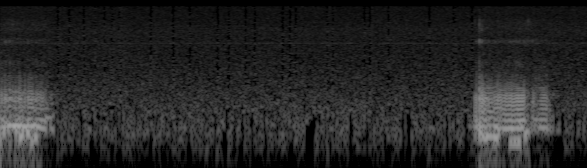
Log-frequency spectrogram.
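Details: A female dog sleeping on her owner's bed in the morning, snoring loudly enough to keep the owner awake: two rattling, growly snores about six seconds apart with quiet room hiss between.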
